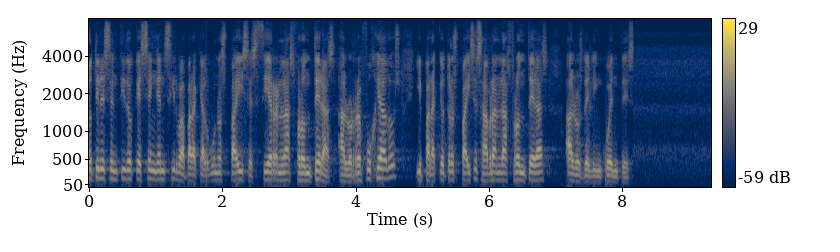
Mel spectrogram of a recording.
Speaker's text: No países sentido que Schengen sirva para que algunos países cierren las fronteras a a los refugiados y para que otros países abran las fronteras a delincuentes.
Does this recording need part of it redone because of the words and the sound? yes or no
yes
